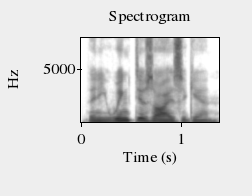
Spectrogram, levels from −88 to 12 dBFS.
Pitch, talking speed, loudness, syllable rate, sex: 145 Hz, 260 wpm, -15 LUFS, 6.5 syllables/s, female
